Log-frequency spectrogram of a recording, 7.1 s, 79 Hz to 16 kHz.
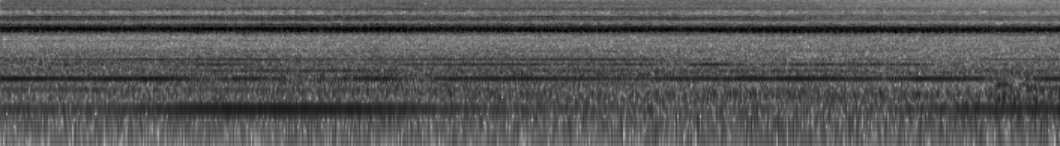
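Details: Kaeser SX 6 Aircenter screw compressor (2009, 5,863 working hours, 270-litre receiver, integrated dryer) starting from 2.3 bar in the receiver. Smooth, constant high whine over a steady hum, no rattles or grinding as pressure builds; healthy running.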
